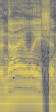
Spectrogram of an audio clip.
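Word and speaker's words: A9HIL8ION: Yes, it's spelled A9HIL 8ION, and that is the brand we are going to move forward with, and hopefully it will do well. But Annihilation, and that's how it's pronounced.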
